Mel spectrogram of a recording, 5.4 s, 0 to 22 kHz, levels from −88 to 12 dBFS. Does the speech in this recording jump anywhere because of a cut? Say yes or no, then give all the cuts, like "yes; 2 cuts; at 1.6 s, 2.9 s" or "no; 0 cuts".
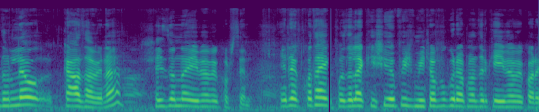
yes; 1 cut; at 3.1 s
